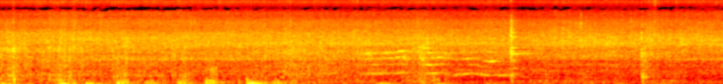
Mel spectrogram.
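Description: Frozen mixed vegetables sizzling steadily in a hot stainless steel frying pan as they are tipped in from the bag and stirred with a spoon.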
